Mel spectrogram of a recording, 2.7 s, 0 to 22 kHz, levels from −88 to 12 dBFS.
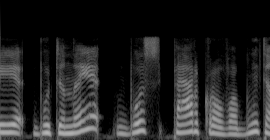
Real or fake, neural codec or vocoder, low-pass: fake; codec, 16 kHz, 1 kbps, FreqCodec, larger model; 7.2 kHz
